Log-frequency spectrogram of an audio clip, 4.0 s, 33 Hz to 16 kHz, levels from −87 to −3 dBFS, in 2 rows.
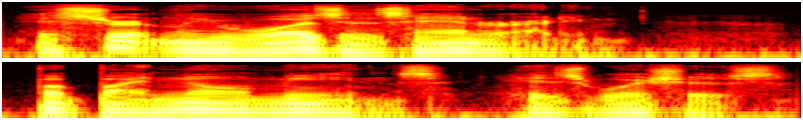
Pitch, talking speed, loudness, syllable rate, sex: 85 Hz, 165 wpm, -18 LUFS, 4.9 syllables/s, male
